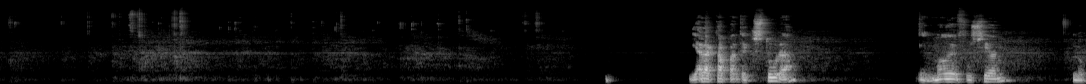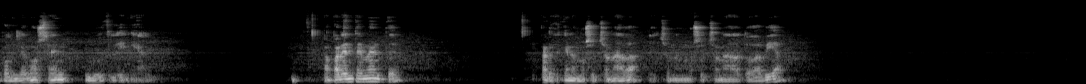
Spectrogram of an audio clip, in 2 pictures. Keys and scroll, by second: 0.0-4.5 typing, 4.5 Return.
